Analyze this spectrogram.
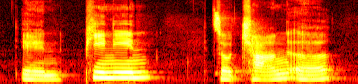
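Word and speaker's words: Chang'e: pinin so Chang uh now why do we need this apostrophe if we just write c-h-a-n-g e well that looks like the word change in English right so to make sure that people don't say her name is change we want people to say Chang uh you put an apostrophe in the middle to show that it's separate okay so Chang uh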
